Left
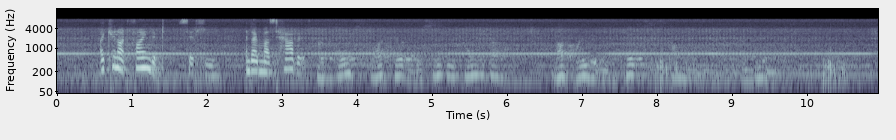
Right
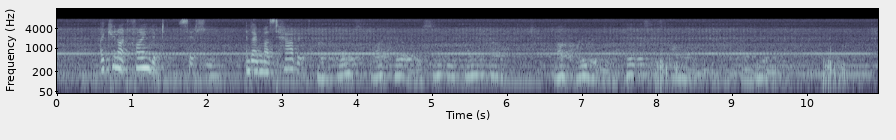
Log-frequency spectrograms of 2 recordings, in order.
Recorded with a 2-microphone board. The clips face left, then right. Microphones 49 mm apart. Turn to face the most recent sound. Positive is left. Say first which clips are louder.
# even
turn(degrees=15)  # may be behind; listen again after turning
